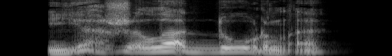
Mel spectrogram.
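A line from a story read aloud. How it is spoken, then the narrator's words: Speaking through tears. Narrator (Russian): заговорила она сквозь слезы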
